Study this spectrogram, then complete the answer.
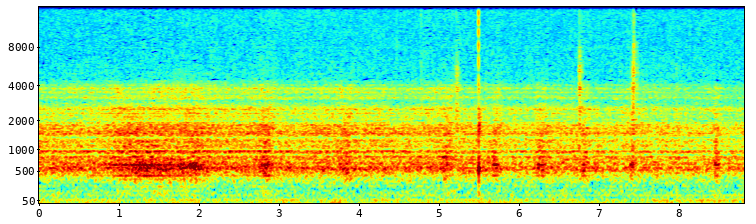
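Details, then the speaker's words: Canadian General Electric KL-96 tube radio while testing after antenna wire work: steady hiss with irregular sharp clicks and pops about every second; intermittent crackle, owner suspects a tube, source not pinned down. "it's definitely some up in here let's make a little bit of scary poppy sound I don't know if they can fear the tiny taking clicks that are coming in with those pops like that sound too much"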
